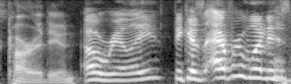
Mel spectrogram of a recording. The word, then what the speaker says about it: Cara: Somebody asked her about it in an interview and she says it's Cara. Oh, really? Because everyone has been calling her Cara on the show.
